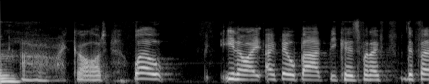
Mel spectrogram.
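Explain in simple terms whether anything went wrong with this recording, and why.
Gain pumping runs through the whole clip. Loud and soft parts end up closer in level and the sound is squashed, likely from the microphone level being set far too high.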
